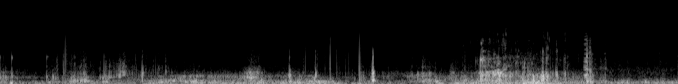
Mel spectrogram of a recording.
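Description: Underwater sound through a camera held below the lake surface as a hand holds and lets go of a bass: a low, muffled rumble of moving water with scattered clicks and knocks, growing louder about five seconds in.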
